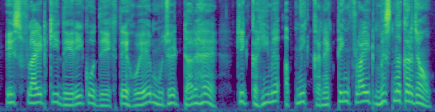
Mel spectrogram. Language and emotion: Hindi, fearful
